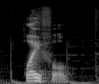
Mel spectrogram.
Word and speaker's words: playful: Playful is a 2-syllable word, and the first syllable is stressed.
